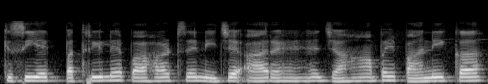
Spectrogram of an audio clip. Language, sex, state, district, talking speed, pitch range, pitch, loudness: Hindi, male, Odisha, Khordha, 160 wpm, 155-170 Hz, 165 Hz, -14 LUFS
